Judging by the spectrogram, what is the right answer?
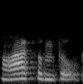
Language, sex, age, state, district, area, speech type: Odia, female, 45-60, Odisha, Angul, rural, conversation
